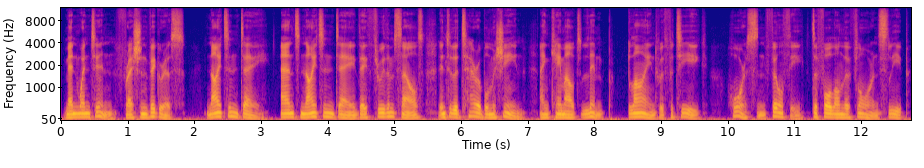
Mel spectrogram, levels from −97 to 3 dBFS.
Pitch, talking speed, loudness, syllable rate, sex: 95 Hz, 175 wpm, -18 LUFS, 4.5 syllables/s, male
